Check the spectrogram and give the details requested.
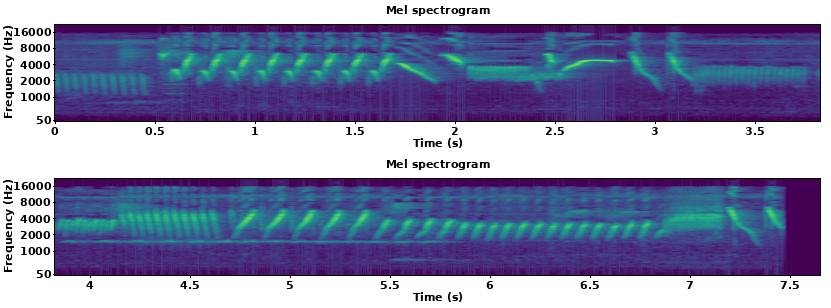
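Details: Long continuous canary song: strings of fast rising whistled notes, swooping slurs, a buzzy roll and a long steady trill of repeated notes near the end.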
